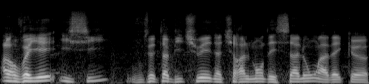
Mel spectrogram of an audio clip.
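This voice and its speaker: The sound is dry and close with no echo as a man speaks at a moderate pace with ordinary pitch variation. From Le Havre, Normandy, France. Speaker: radio host. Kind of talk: radio interview. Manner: halting.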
